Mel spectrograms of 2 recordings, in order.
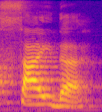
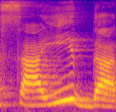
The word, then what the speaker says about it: saída: pronunciado também com intensidade o que ninguém fala saída para esse ficar fraco é apagado lá né a pronúncia saída tanto que tem um acento ali nesse e também saúde saúde Então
